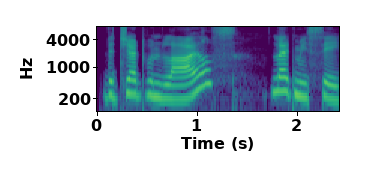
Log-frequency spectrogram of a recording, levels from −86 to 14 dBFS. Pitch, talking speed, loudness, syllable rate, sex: 250 Hz, 125 wpm, -17 LUFS, 4.3 syllables/s, female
